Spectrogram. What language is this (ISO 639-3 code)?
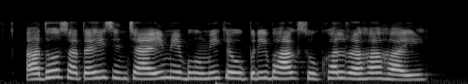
mag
